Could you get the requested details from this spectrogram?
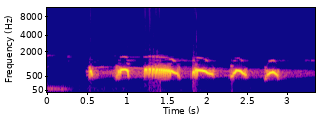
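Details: Female spotted dove stimulating males with a single six-note coo: a short hoot, a rounder coo, a long rough pulsing note, then three clear arched coos.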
